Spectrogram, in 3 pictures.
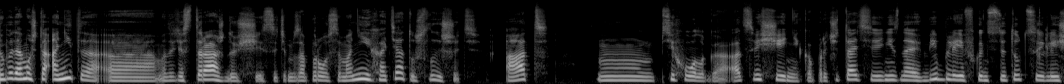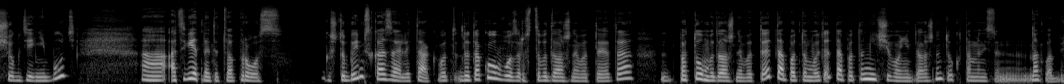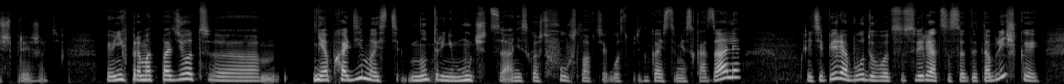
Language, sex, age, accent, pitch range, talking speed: Russian, female, 20-39, native, 170-220 Hz, 180 wpm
